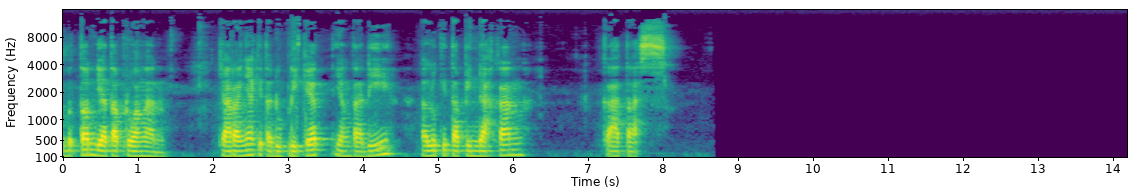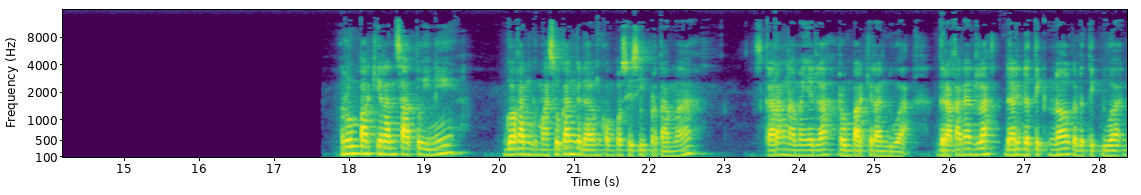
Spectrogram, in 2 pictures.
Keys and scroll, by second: 1.2 super+d, 7.3 /.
